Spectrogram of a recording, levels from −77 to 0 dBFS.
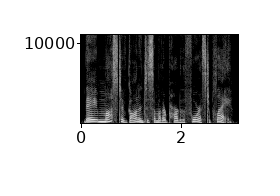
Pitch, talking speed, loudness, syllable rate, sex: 230 Hz, 245 wpm, -16 LUFS, 5.5 syllables/s, female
